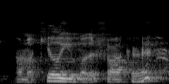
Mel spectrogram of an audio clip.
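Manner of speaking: hushed, threatening half-whisper. Retelling what opponents said during judo matches: imitating a half-whisper. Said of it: "I've had guys whisper to me".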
